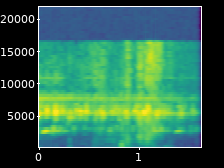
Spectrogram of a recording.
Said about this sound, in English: sounds of the jungle. Yeah. It's a nice ambient... It is, it's really relaxing me. Set of noises, isn't it?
